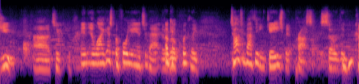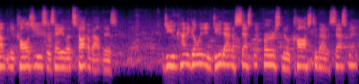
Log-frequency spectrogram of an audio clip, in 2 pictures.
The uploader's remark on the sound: Recorded live at the 2023 Make More Manufacturing Summit , hosted at the iconic Dr. Phillips Center for the Performing Arts .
